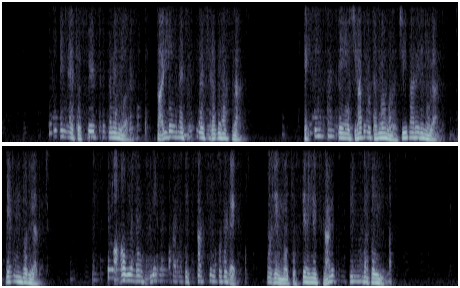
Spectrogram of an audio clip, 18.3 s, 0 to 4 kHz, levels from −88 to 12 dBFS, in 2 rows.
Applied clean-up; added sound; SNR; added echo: neural mask model DeepFilterNet 3.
